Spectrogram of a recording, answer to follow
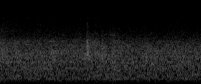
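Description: Quiet room tone: a faint steady hiss, with one small click about a second in.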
